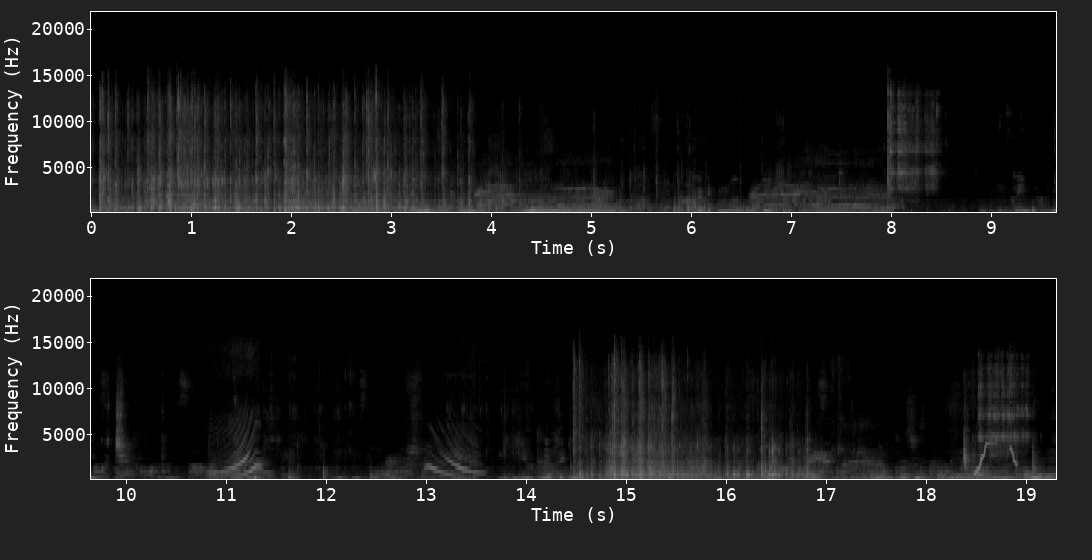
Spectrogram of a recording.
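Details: Young male orange-and-white rescue cat asserting himself before dinner, with a female American Shorthair waiting nearby; several bending, wavering meows come in bursts between human speech, and background music runs throughout.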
